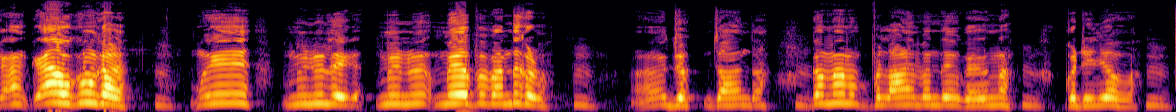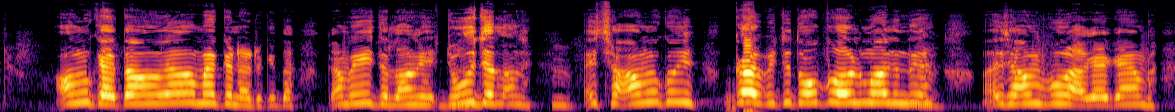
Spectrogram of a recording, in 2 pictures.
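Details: Young man with a disabled hand and a speech problem present since birth; stammering (stuttering).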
